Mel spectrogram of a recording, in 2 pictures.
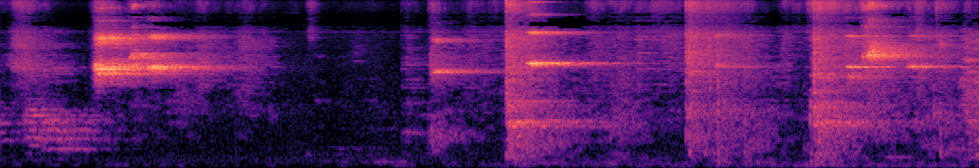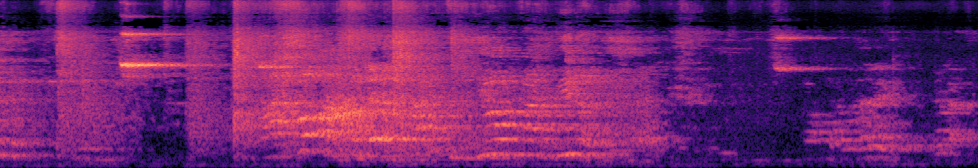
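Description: Badminton doubles rally on a tiled court: sharp racket strikes on the shuttlecock and shoes squeaking on the floor, echoing in a large hall. Players' voices call out for a few seconds past the middle.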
